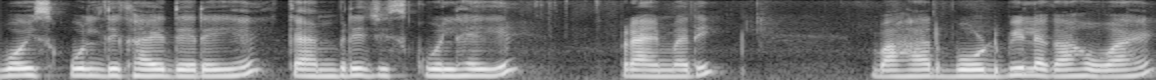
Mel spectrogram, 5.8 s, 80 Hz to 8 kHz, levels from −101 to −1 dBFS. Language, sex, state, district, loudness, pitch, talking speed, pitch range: Hindi, female, Rajasthan, Jaipur, -16 LUFS, 195 Hz, 175 wpm, 185-205 Hz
